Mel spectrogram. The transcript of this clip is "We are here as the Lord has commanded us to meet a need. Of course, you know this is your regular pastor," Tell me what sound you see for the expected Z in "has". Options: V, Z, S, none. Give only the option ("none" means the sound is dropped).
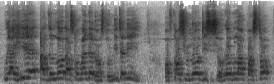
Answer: S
